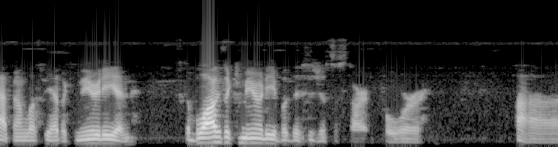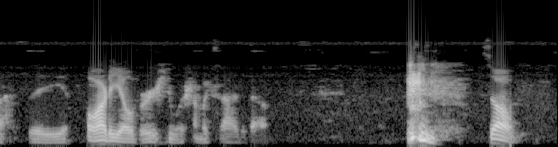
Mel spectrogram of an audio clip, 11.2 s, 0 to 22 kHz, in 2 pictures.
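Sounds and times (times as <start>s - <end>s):
speech: 0.0s - 4.4s, 5.2s - 8.4s, 9.6s - 10.9s
person coughing after water went down the wrong way: 9.7s - 10.3s.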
